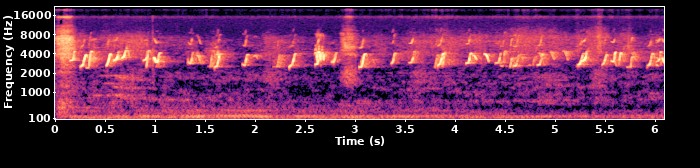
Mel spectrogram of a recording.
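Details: Young chicken chicks kept as pets give dense, overlapping high peeps, each short and slightly falling, in a steady stream over a constant low hum.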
